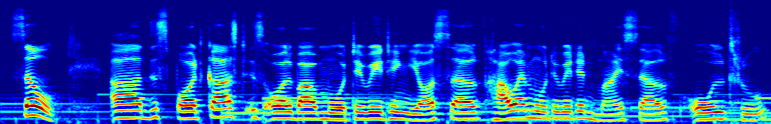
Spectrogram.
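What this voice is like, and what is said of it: Heavy-sounding voice. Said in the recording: “My voice might sound a little heavy in this, in comparison to in generic of my voice”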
